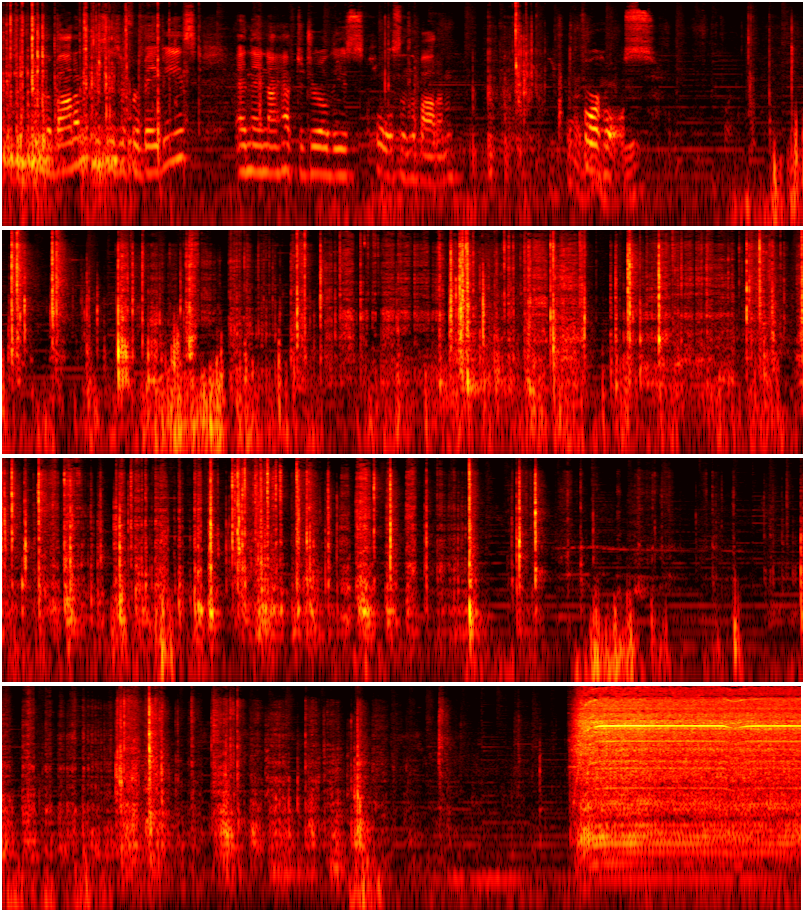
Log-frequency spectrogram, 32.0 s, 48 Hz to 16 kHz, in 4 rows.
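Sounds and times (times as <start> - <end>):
plastic jugs clattering and crinkling: 0.0 - 6.2, 7.4 - 28.6.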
